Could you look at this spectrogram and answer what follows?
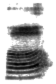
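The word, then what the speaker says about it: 呵: we have the sound H and this is for the heart so it's like H like as in her so just the first part of her without the r so H and how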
